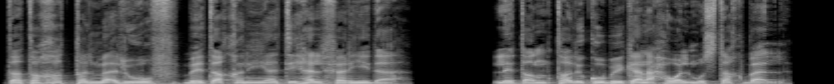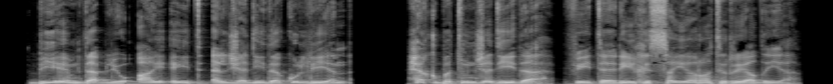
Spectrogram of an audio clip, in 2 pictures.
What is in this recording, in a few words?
classic fusha commercial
